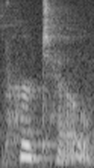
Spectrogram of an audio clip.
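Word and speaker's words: Piirto: to and I guess the name is pronounced pert Oh PII RT oh and she is another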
